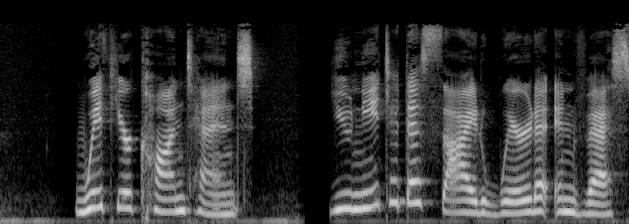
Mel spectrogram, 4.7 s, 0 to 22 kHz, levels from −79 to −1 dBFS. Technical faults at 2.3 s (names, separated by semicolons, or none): AAC frame loss with concealment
